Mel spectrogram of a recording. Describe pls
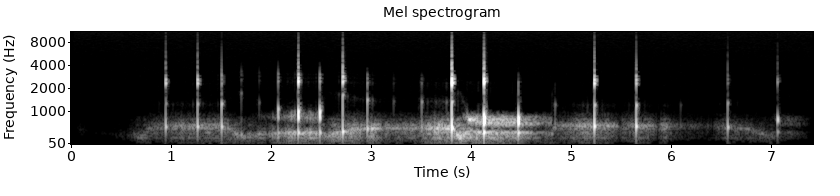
Alien Voice Crack
A little alien-speech effect we composed in Serum.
